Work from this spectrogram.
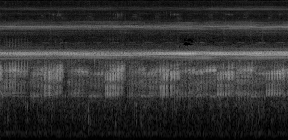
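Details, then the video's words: Frogs calling at night, short buzzy croaking bursts repeated about once a second over a steady high insect-like whine. "suara kodok dimalam hari"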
